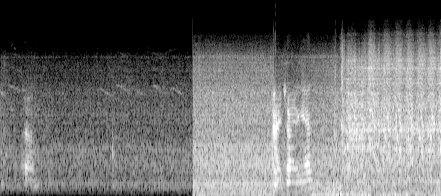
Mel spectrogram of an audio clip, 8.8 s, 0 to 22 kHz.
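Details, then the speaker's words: 1980s computerized Dodge (Omni), cranks steadily about four turns a second with no firing: fuel present but no spark; owner suspects Hall effect pickup or wiring. "No spark. But we got fuel."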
